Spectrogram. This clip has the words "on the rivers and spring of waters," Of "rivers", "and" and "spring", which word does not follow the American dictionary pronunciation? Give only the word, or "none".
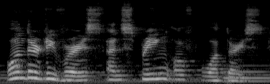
rivers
